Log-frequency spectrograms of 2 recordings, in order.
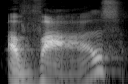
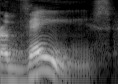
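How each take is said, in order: First: Vase said VAHZ, drawn out; slow "vase" with an ah vowel; broad A in vase. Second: Vase said VAYZ, drawn out; slow "vase" with an ay vowel; long A in vase. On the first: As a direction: say vase to rhyme with Oz. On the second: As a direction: say vase to rhyme with days. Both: Shown as a demonstration. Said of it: "Another word like that is".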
